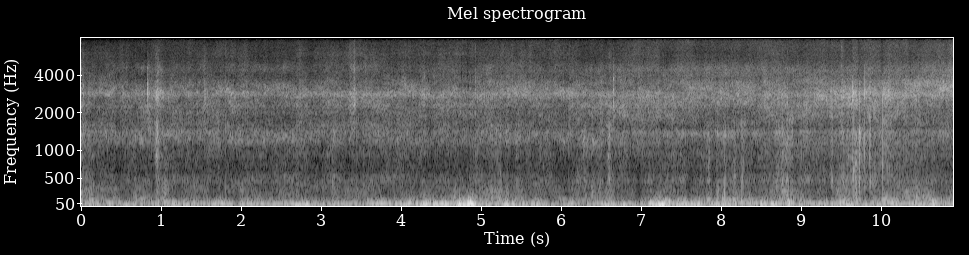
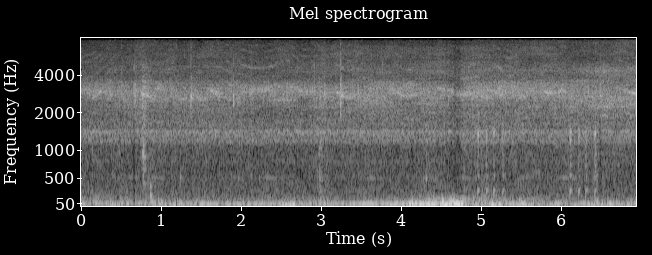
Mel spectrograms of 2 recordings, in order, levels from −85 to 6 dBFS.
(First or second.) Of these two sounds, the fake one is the first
